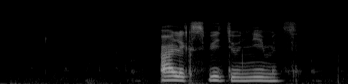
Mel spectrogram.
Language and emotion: Russian, neutral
